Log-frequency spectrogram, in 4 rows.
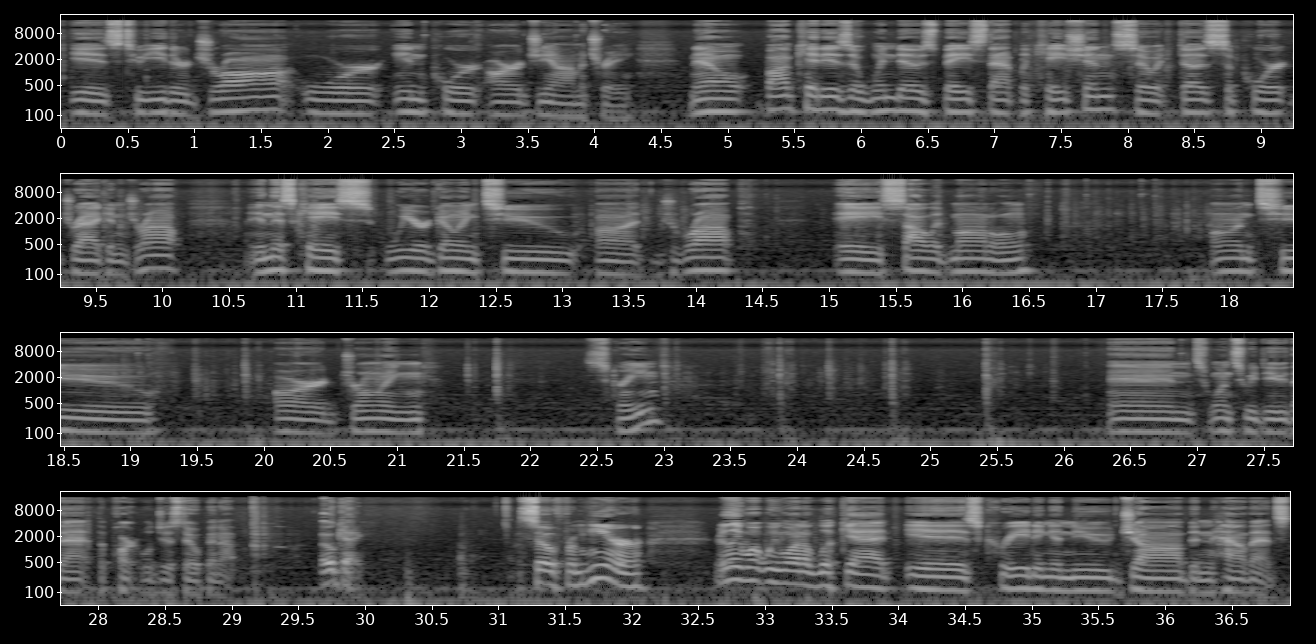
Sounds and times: Speech: 0.0s - 14.4s, 15.0s - 16.6s, 17.8s - 19.2s, 20.1s - 21.3s, 22.4s - 23.1s, 26.3s - 29.0s, 29.7s - 30.0s, 31.1s - 36.9s.

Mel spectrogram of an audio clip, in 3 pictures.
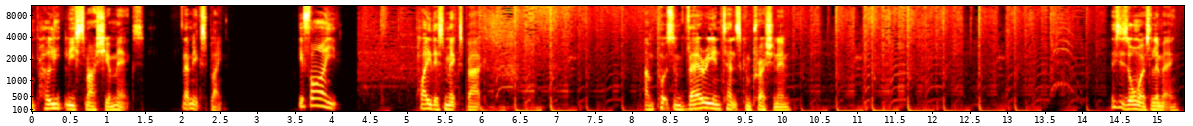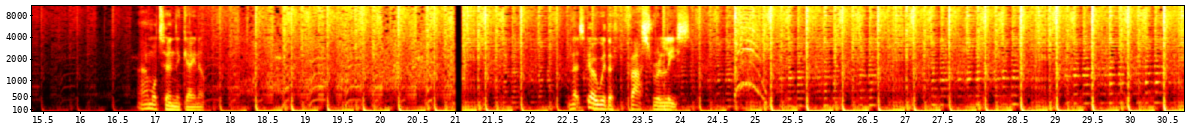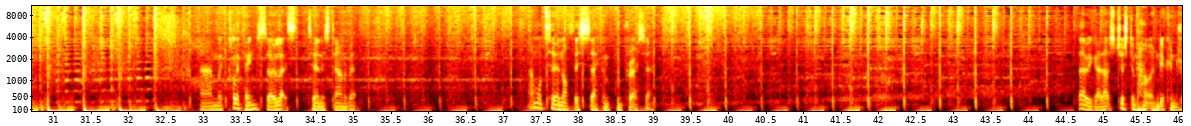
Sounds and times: Speech: 0.0s - 2.6s, 3.6s - 4.1s, 5.1s - 6.0s, 8.2s - 10.2s, 14.4s - 15.3s, 16.8s - 17.7s, 22.5s - 24.2s, 32.8s - 35.1s, 37.4s - 39.0s, 44.7s - 46.0s
Electronic dance music: 4.4s - 46.0s.

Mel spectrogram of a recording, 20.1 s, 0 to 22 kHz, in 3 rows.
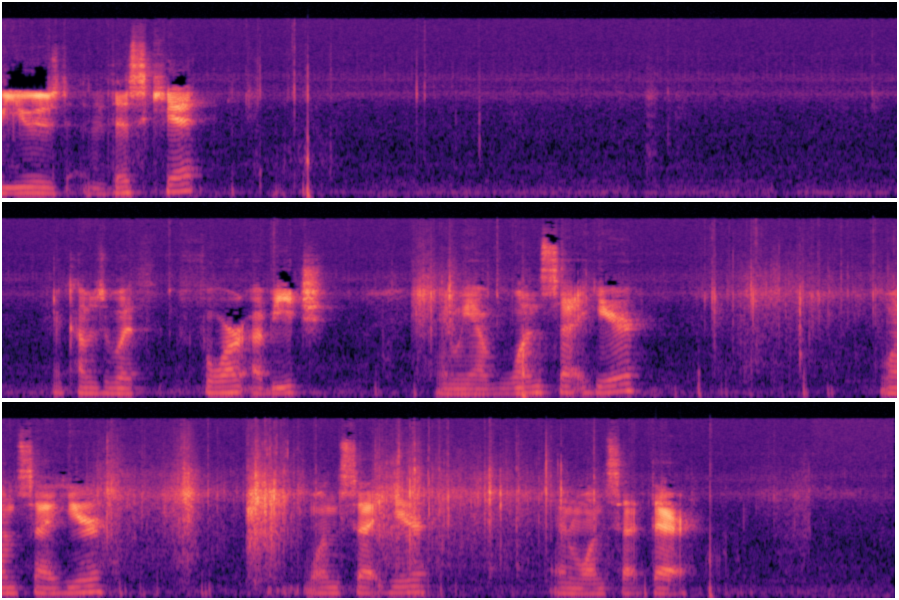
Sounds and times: Speech: 0.0s - 1.6s, 7.1s - 9.2s, 10.0s - 11.6s, 13.3s - 14.4s, 15.6s - 16.7s, 17.6s - 18.7s
Inside, small room: 0.0s - 20.1s.

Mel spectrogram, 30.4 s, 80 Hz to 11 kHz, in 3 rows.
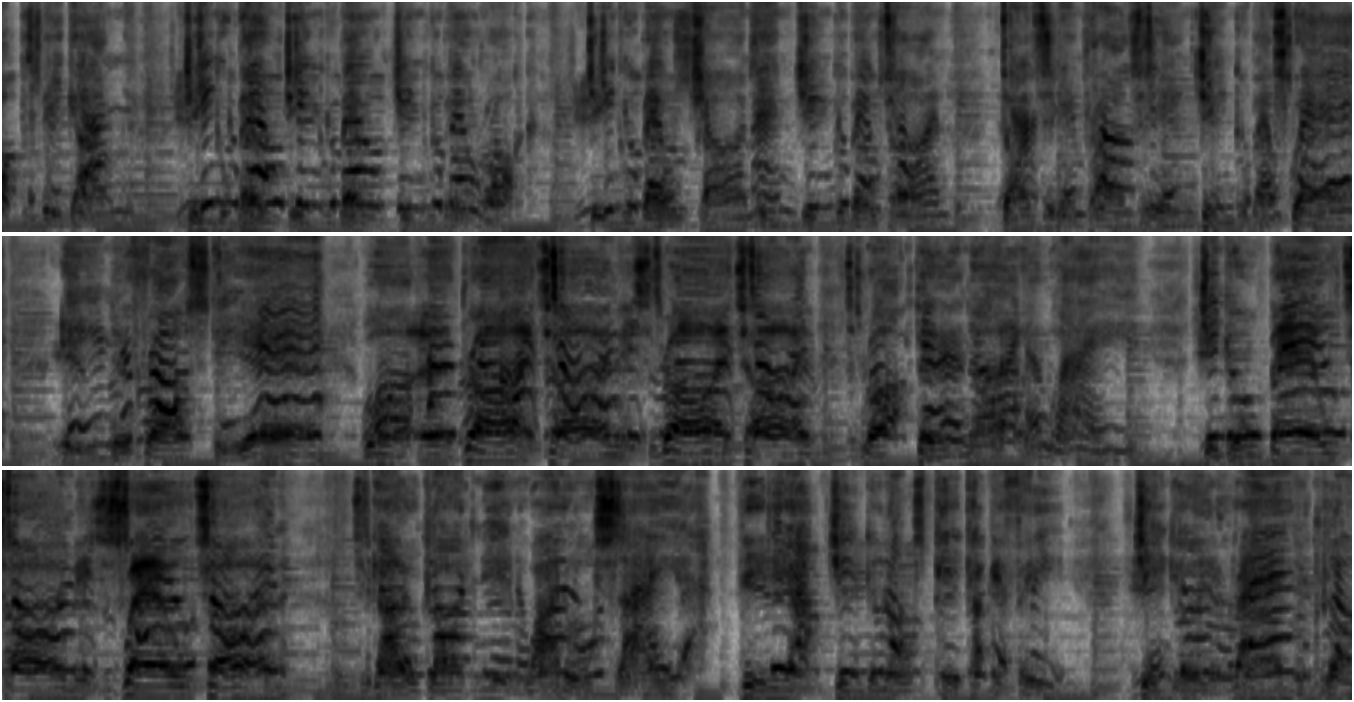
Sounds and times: Music: 0.0s - 30.3s.

